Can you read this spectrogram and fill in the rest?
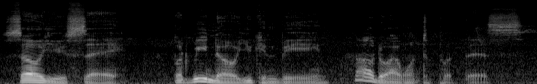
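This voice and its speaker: A man playing a dry, weary royal knight and protector in a fantasy audio drama, with a gravelly voice. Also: very deep voice, wildly swooping pitch, takes it slowly, mellow, exaggerated voice. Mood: dry exasperation.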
